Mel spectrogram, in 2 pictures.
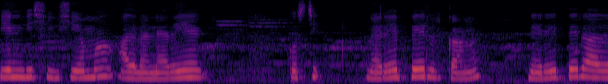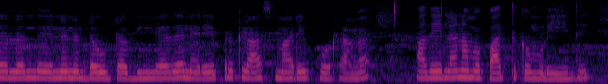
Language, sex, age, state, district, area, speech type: Tamil, female, 30-45, Tamil Nadu, Mayiladuthurai, urban, spontaneous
